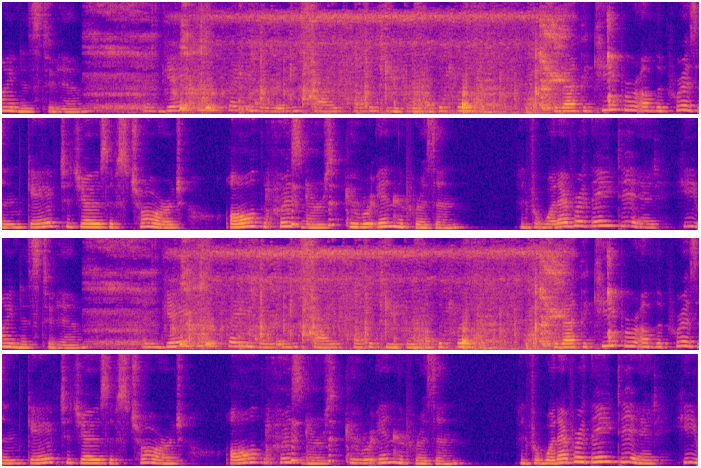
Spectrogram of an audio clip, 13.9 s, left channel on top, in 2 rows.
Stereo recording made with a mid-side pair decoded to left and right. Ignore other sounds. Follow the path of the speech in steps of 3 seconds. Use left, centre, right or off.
right, right, centre, left, right.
